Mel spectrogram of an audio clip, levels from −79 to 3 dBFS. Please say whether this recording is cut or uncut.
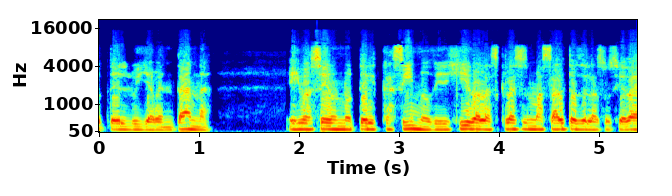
uncut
